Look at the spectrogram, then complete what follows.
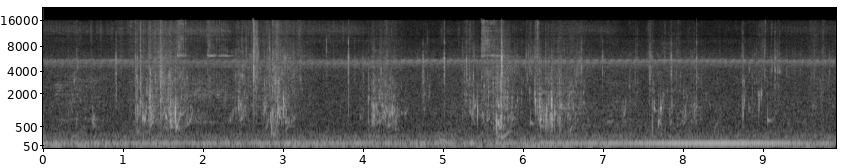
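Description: A small carp splashing at the water's surface as it is reeled in on a spinning rod: about half a dozen short, irregular splashes. A steady high insect drone runs underneath.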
